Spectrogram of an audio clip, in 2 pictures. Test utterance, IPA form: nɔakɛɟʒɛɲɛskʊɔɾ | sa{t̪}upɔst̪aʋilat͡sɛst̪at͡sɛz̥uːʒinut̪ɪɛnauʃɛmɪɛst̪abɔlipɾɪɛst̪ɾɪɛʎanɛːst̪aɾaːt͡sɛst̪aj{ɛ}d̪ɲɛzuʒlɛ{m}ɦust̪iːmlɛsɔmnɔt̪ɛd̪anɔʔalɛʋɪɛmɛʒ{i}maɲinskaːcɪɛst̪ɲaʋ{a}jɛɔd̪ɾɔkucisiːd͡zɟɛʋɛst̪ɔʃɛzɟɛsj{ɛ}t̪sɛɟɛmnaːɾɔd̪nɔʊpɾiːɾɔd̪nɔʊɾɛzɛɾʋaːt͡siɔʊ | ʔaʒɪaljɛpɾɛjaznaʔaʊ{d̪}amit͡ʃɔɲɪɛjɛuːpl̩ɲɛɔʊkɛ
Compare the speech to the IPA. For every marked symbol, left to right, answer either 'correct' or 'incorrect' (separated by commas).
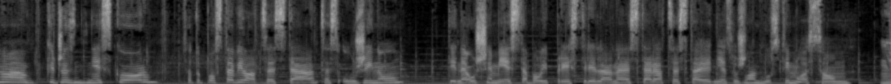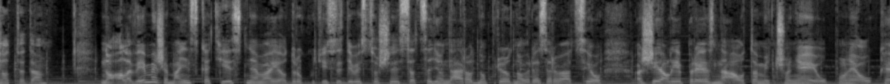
correct, correct, incorrect, incorrect, correct, incorrect, incorrect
